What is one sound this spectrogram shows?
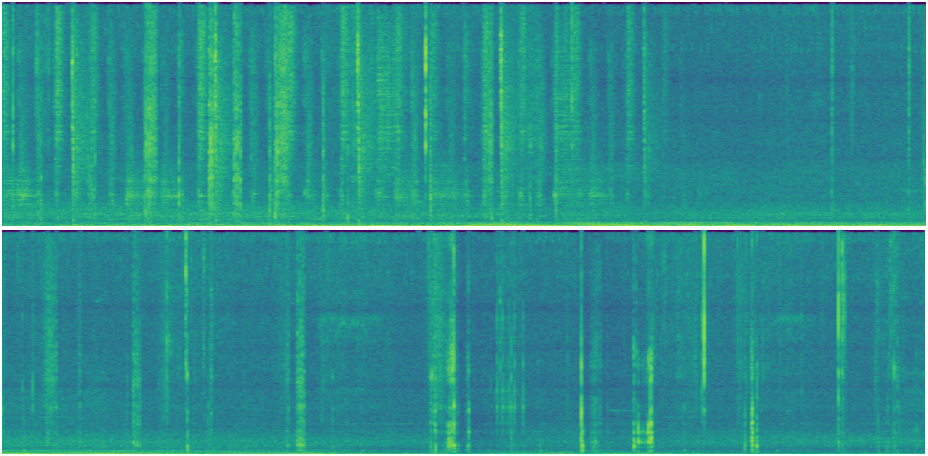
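Pliers click and scrape against a plastic clip.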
